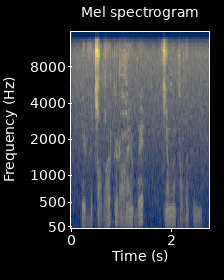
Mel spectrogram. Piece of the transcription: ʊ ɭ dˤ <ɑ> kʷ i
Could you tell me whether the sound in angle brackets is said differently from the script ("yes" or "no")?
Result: no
